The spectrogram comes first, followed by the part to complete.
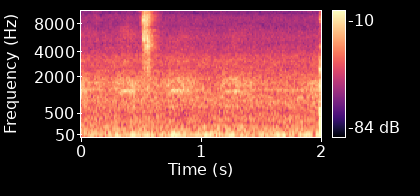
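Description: Faint cawing of a crow, a few short calls, with a brief sharp click about half a second in.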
